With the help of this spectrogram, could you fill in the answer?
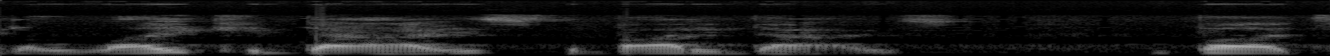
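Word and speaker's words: līc: It's pronounced like, L-I-K. The like dies, the body dies.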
